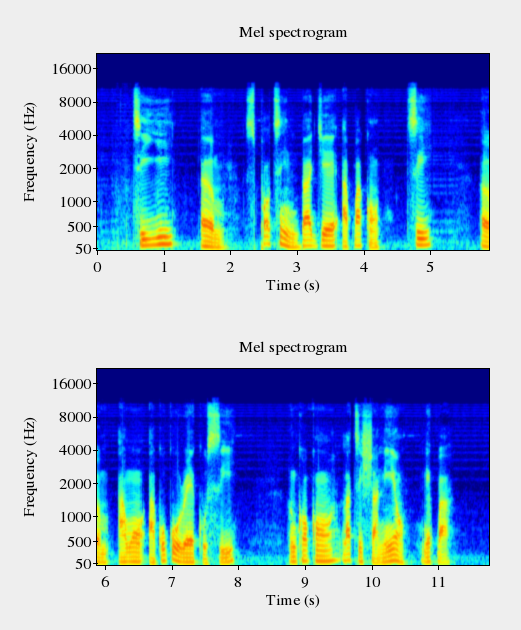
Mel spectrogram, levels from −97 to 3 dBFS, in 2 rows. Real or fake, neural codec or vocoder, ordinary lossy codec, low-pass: real; none; Opus, 32 kbps; 10.8 kHz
